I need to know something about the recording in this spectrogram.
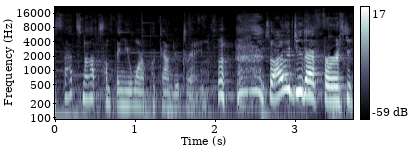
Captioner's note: laughs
